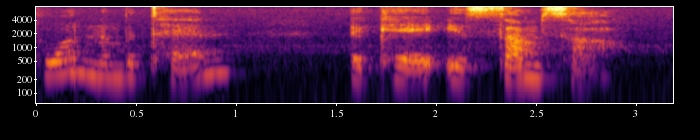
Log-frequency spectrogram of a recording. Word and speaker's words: samsa: number 10 okay is samsara it sounds like samosa but it's not and it looks like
